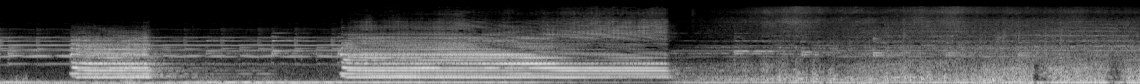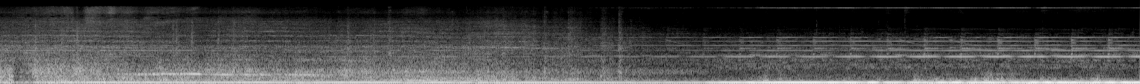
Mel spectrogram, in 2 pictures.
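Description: Grade-crossing bells ringing as an MBTA commuter train sounds its horn, a short blast then a long one, and passes over the crossing with its coach wheels clattering. Near the end the diesel locomotive 1026 goes by, its engine running loud.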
